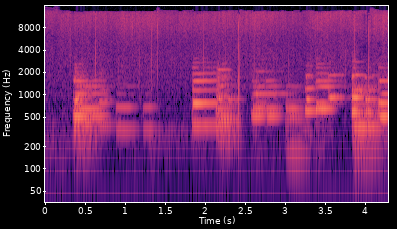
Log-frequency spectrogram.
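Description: Blues piano playing a short break of struck chords and brief runs, the first loud chord about a third of a second in and another near two seconds, from an early-1930s 78 rpm record.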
